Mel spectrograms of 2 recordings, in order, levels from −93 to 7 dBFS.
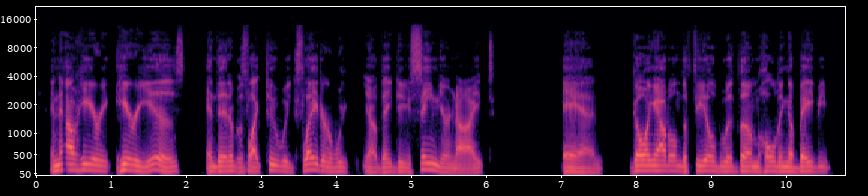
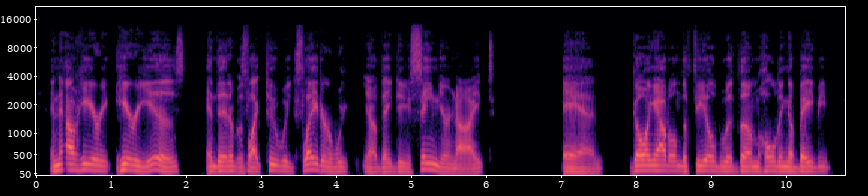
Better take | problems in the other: neither | none

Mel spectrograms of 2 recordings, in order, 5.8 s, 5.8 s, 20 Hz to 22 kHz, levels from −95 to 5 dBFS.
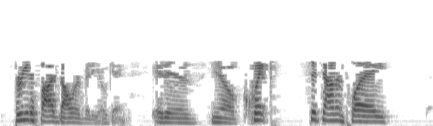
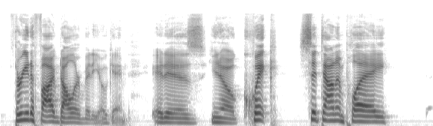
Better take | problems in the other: second | garbled, watery; badly; nothing above 3 kHz

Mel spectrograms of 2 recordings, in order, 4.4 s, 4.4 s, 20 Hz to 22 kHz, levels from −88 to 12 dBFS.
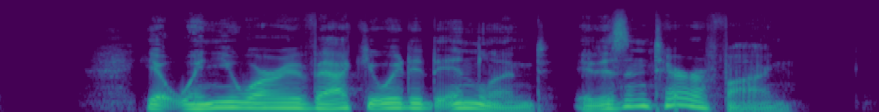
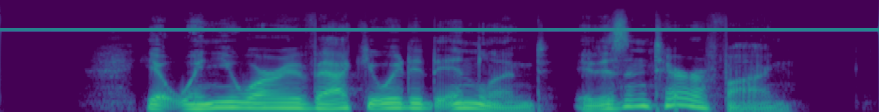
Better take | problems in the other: first | high-pitched whine; loud; throughout; 8.5 kHz, 8 dB below the speech

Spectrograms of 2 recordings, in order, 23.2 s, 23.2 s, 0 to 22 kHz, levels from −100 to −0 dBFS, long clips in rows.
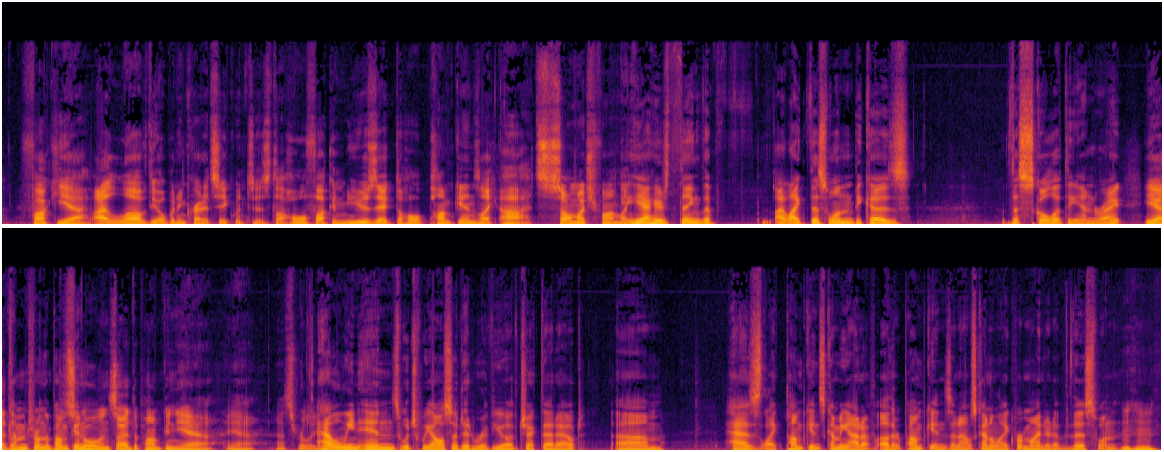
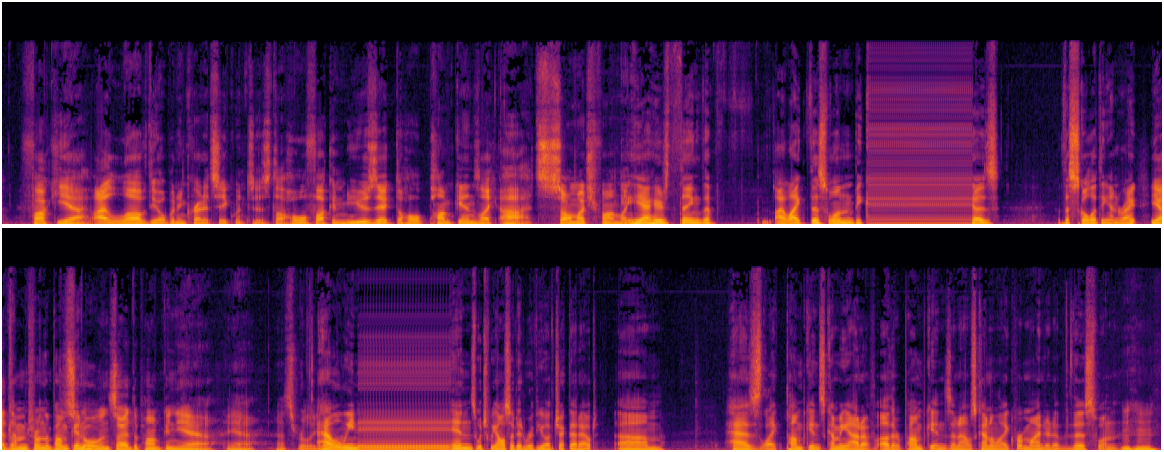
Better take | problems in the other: first | audio freezing; at 8.5 s for 1 s and at 15 s for 1 s

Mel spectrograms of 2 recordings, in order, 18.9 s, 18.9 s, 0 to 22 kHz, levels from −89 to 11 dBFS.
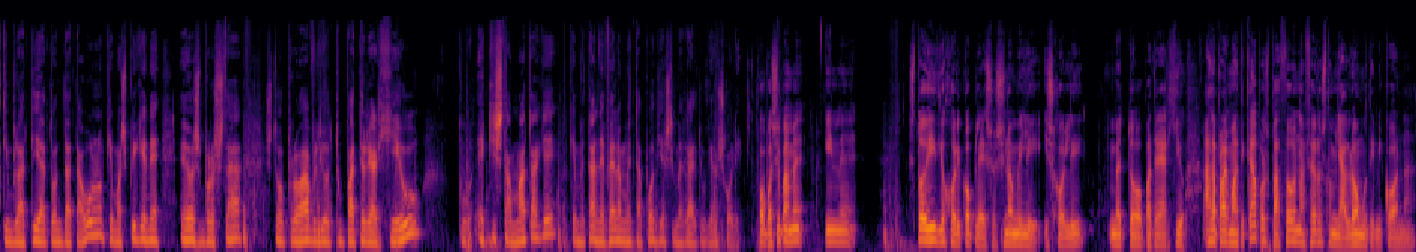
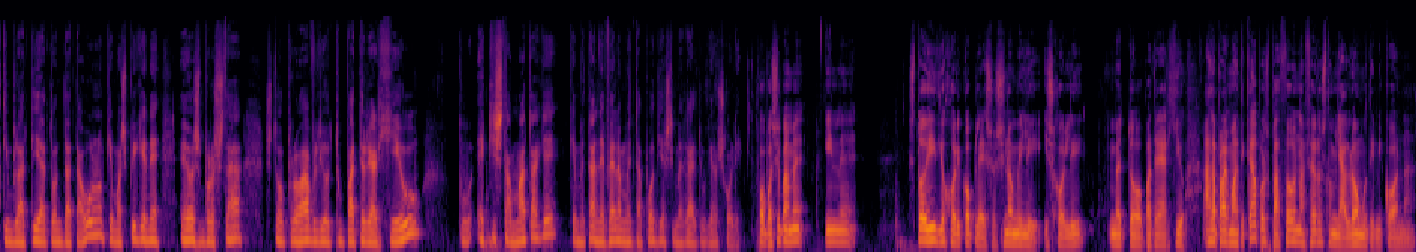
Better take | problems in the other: second | footsteps; faint; from 3 to 12 s; peak 10 dB below the speech

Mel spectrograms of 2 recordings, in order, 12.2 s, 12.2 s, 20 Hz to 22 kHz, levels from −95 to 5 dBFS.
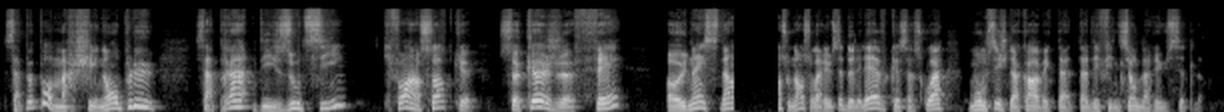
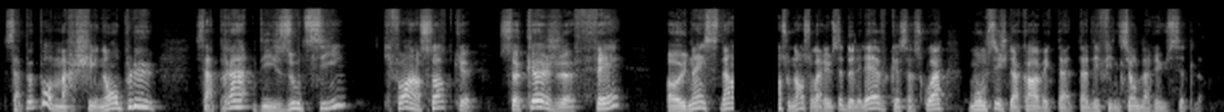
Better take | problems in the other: neither | audio freezing; at 7.5 s; the same in both

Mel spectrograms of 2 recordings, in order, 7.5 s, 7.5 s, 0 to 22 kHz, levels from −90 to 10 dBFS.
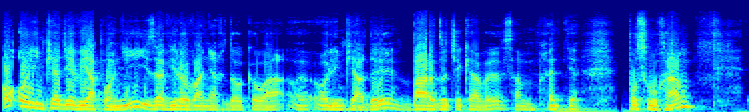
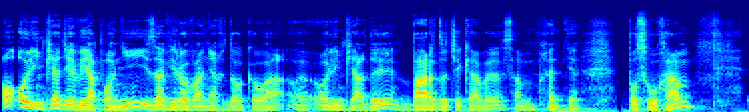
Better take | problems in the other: second | distortion; slight; 7% of the sound clipped

